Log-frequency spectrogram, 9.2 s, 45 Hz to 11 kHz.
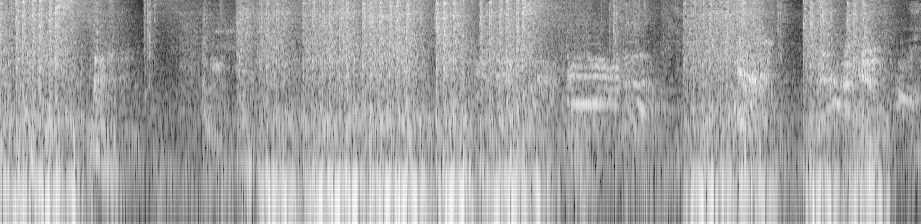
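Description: Bursts of sci-fi gunfire in Mass Effect 2, rapid volleys and single sharp shots rattling in uneven clusters over a dense combat soundscape, loud and close throughout.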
